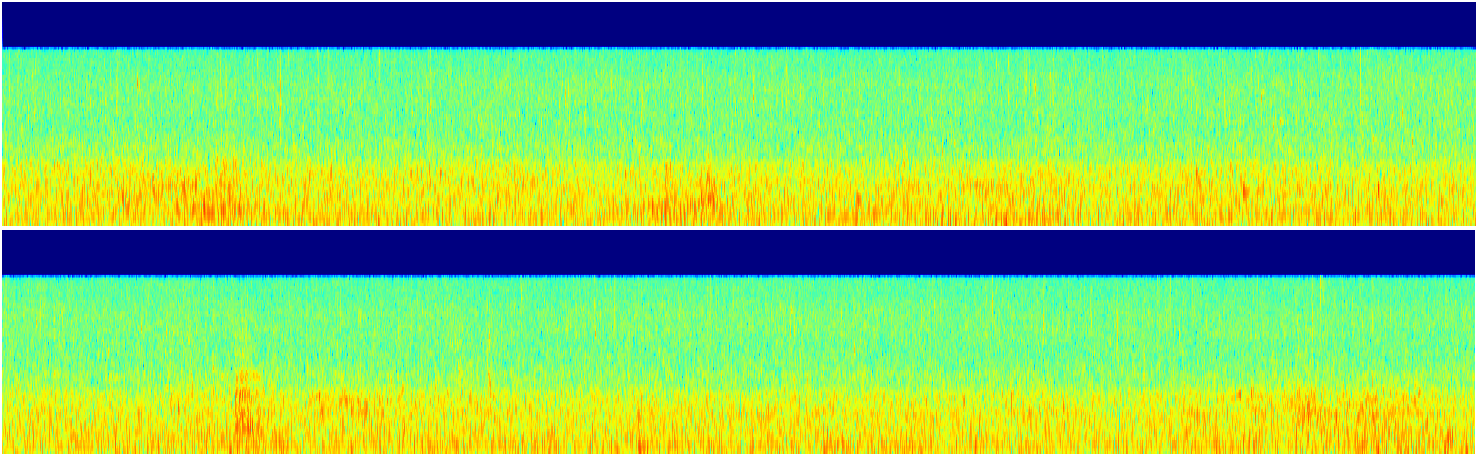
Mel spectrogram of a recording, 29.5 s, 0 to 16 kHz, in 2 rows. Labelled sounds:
17.1	17.3	croaking sound likely from a nearby submerged object, 1.3 to 1.6 kHz

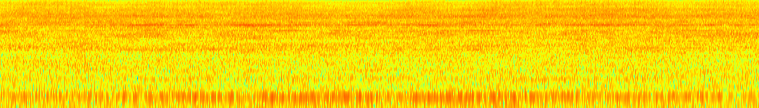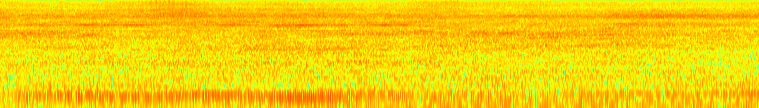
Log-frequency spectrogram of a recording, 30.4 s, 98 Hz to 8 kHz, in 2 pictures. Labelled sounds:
27.1	27.6	vessel noise, 1.6 to 3.8 kHz

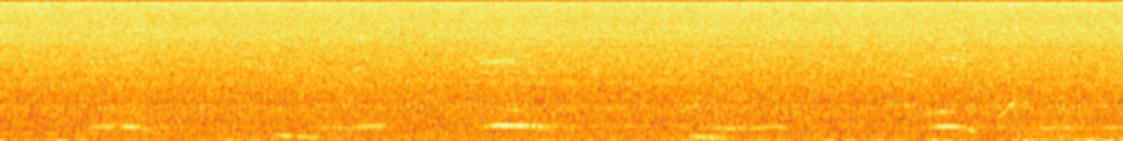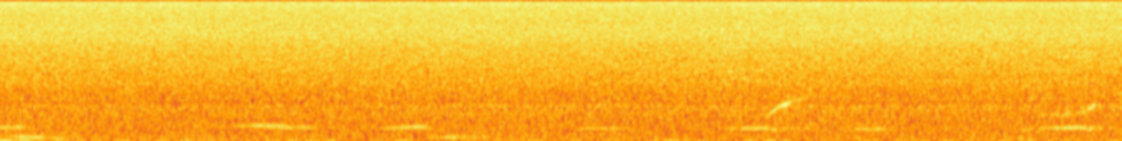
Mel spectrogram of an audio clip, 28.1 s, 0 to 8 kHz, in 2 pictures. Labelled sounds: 6.1	6.4	humpback whale, 2.0 to 2.1 kHz
23.8	24.1	humpback whale, 0.80 to 0.93 kHz

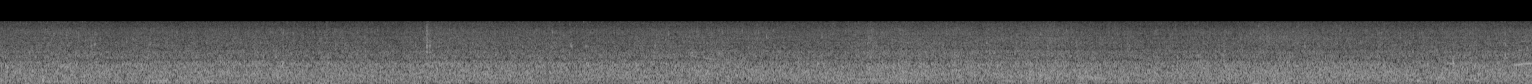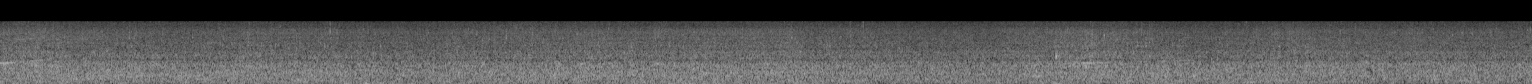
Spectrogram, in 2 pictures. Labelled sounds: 15.1	15.5	killer whale, northern resident, A clan, AA subclan, A01 pod, 0.88 to 1.1 kHz

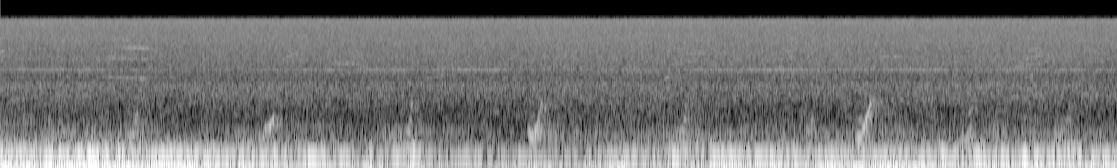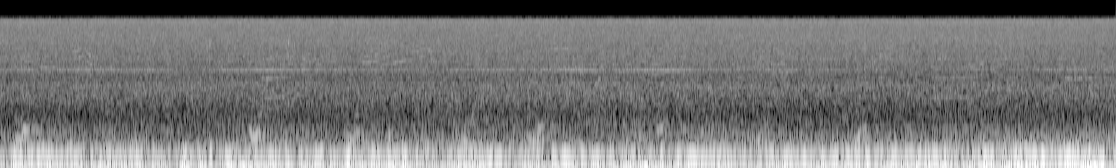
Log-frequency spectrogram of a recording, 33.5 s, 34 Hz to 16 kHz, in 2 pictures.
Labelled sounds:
1.8	2.3	humpback whale, 2.7 to 2.8 kHz
5.0	5.3	humpback whale, 1.5 to 1.6 kHz
22.2	22.4	humpback whale, 1.6 to 1.7 kHz

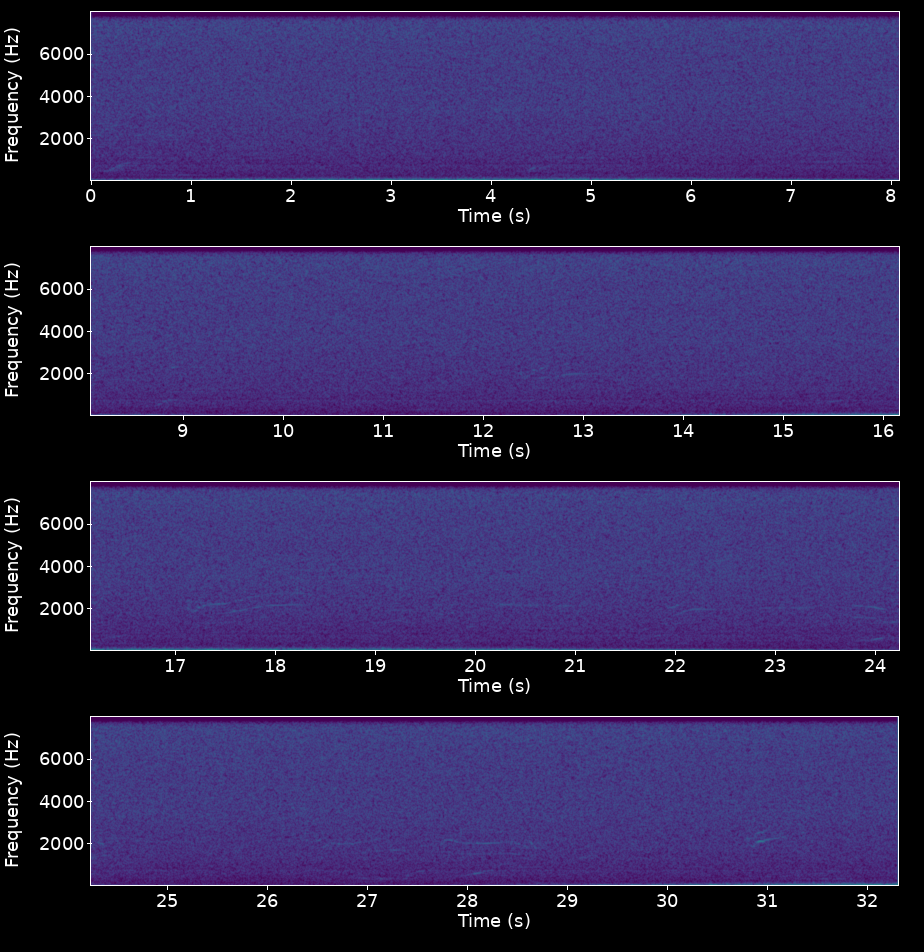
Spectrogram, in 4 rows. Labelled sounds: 17.2	18.2	humpback whale, 2.0 to 2.3 kHz
22.0	22.4	humpback whale, 1.7 to 2.0 kHz
28.1	28.4	humpback whale, 2.0 to 2.1 kHz
30.9	31.2	humpback whale, 2.0 to 2.4 kHz

